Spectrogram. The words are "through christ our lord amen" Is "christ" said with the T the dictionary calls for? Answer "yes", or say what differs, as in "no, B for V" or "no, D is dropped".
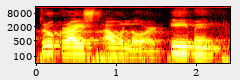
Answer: yes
